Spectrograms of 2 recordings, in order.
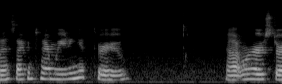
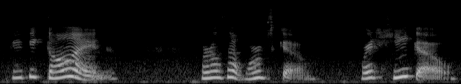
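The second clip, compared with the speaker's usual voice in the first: higher-pitched, acted grief; anguished questioning; 3 semitones higher than usual. Girlfriend asking where he went, anguished disbelief. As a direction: plead for an answer in disbelief. Grieving questions about dead boyfriend.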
